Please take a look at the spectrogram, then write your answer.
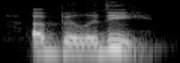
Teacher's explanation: we actually say the t like a d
